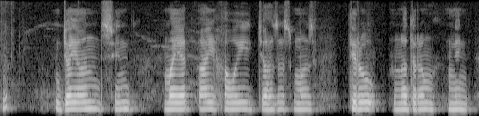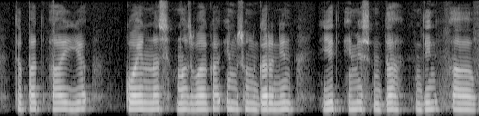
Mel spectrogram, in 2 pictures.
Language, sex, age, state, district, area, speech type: Kashmiri, male, 18-30, Jammu and Kashmir, Kupwara, rural, read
